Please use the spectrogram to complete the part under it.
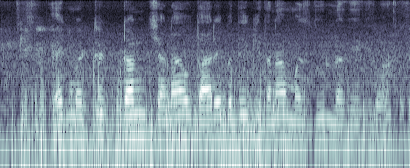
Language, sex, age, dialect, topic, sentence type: Bhojpuri, male, 18-24, Western, agriculture, question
